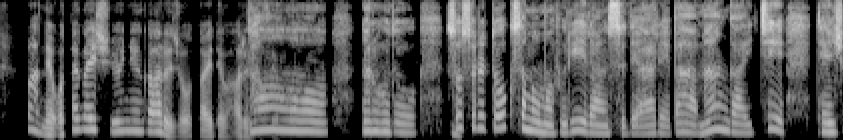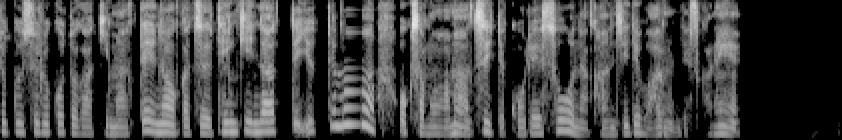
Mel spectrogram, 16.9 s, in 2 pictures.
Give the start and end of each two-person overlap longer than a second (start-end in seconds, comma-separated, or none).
none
